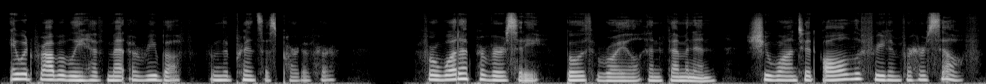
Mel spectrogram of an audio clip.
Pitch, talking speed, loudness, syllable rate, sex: 200 Hz, 170 wpm, -17 LUFS, 5.0 syllables/s, female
